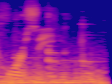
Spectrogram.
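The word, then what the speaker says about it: Horsea: of sorts like uh it's probably pronounced horsey it's h o r SE EA there is one more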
